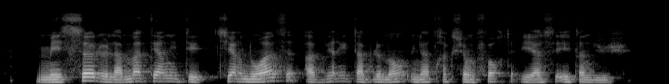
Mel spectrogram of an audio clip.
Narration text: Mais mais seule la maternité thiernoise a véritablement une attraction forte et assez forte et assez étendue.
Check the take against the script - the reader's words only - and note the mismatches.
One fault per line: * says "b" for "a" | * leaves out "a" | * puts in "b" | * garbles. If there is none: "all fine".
* leaves out "mais"
* leaves out "forte et assez"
